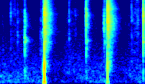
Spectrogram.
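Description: A pair of scissors snipping shut several times: sharp clicks of the blades closing, two loud ones about a second apart with lighter ones between.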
